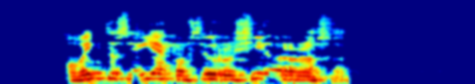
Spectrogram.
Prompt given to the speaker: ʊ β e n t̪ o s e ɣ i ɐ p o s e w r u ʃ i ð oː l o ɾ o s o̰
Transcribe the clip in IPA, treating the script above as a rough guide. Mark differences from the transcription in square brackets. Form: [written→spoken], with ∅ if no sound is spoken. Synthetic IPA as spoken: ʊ β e n t̪ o s e ɣ i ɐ [p→k] o s e w r u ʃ i ð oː [l→r] o ɾ o s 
